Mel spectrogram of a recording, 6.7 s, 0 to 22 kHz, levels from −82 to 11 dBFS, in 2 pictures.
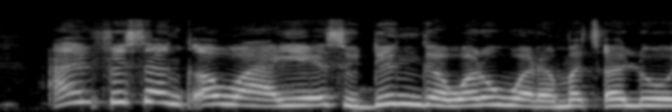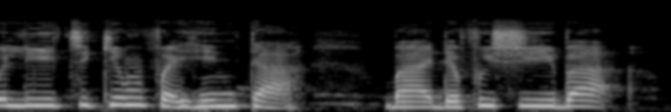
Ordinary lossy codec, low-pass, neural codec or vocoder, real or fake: none; 10.8 kHz; none; real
